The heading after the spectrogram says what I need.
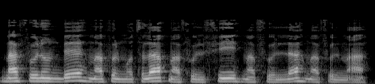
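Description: A man's voice: medium pitch, steady tone, creaky. Man explaining grammar step by step. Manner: explains step by step, stops to correct himself. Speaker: teacher of Arabic grammar. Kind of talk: spoken classroom lesson.

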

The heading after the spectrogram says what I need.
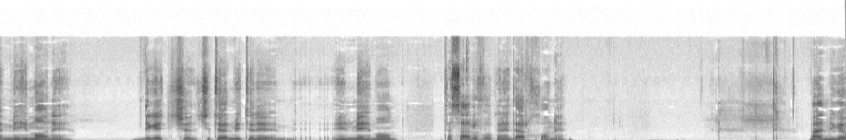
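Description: A man's voice: a little high, creaky, a little mellow, no room sound, studio quality. A man teaching an Arabic grammar lesson, explaining step by step, spelling out word forms and asking and answering his own questions.

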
